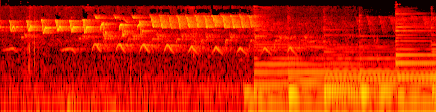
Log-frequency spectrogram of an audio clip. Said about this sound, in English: Or you can come here where it's forested and you're up on a bluff and there are birds.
